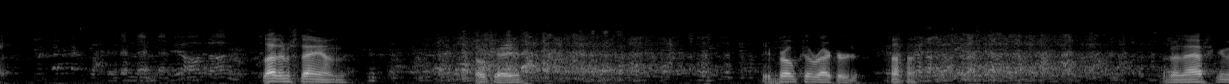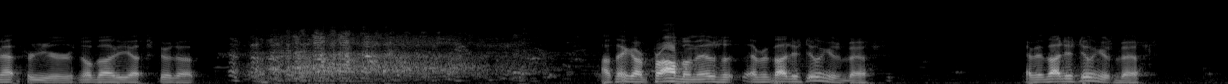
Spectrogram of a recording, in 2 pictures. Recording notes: this 20-minute excerpt from a lecture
